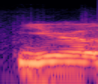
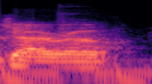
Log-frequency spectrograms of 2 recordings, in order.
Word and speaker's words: gyro: 3-2-1. We need the build up. We need the countdown from 3-2-1. – Euro is probably first. I hate when people mispronounce it. It's not a gyro, it's a euro.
